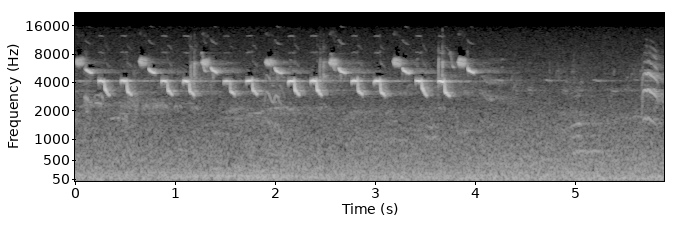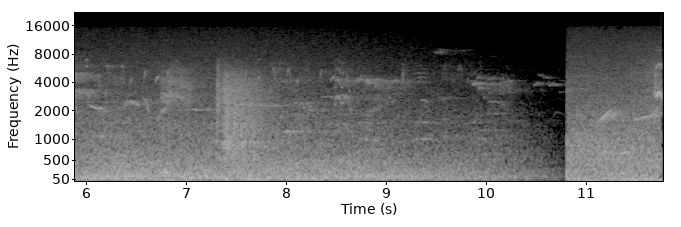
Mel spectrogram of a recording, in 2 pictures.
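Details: A great tit sings in Kensington Gardens and Hyde Park, London, in April: a bright, ringing two-note phrase repeated rapidly about seven times over four seconds, then a few scattered chirps over faint outdoor hiss.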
